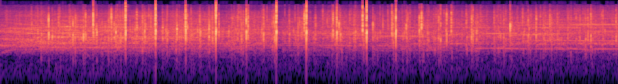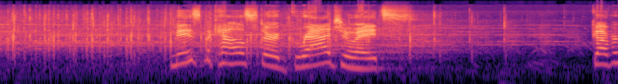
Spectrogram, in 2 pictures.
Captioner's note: cheers and applause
